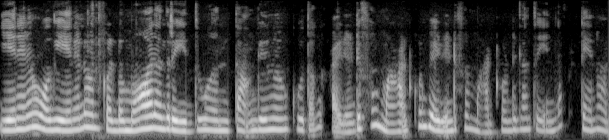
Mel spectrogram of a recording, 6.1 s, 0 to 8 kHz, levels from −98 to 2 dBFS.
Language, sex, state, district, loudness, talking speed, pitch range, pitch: Kannada, female, Karnataka, Shimoga, -18 LUFS, 195 wpm, 215-250 Hz, 225 Hz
